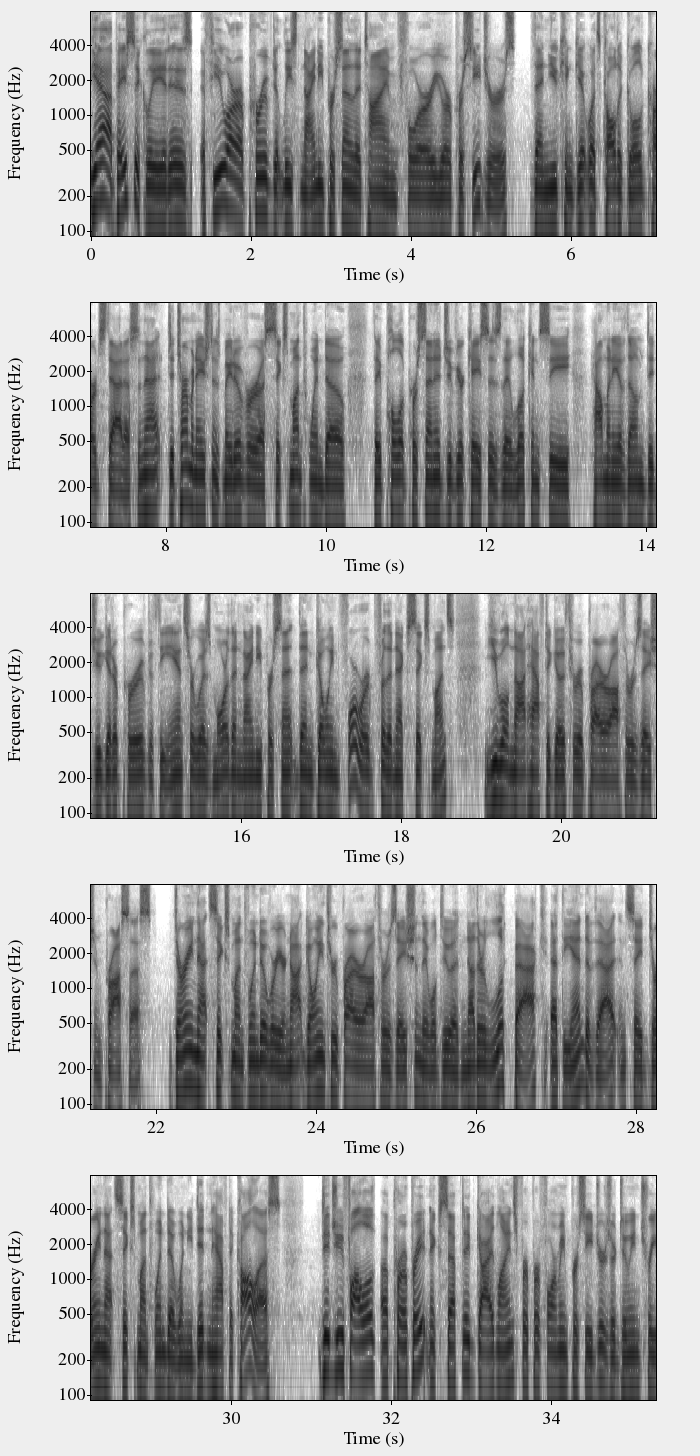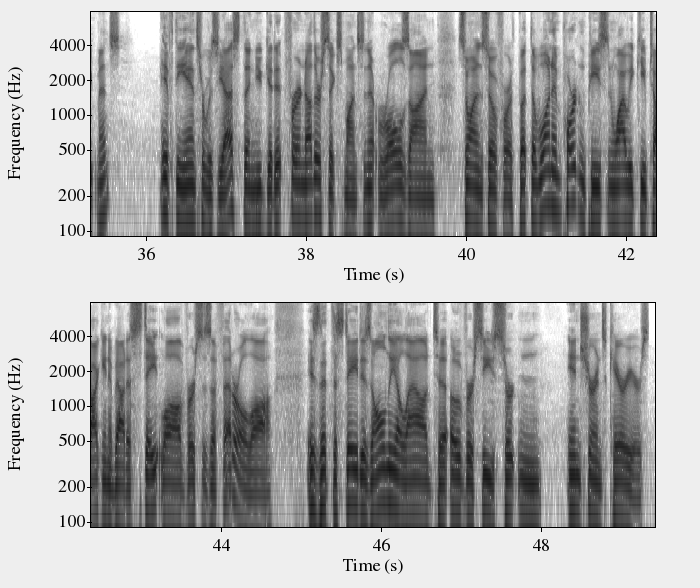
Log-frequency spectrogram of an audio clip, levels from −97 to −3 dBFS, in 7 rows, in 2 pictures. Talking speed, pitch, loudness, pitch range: 225 wpm, 115 Hz, -20 LUFS, 105-125 Hz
